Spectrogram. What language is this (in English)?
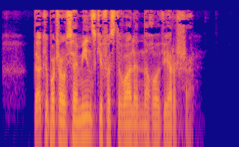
Belarusian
